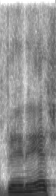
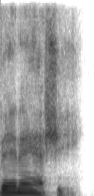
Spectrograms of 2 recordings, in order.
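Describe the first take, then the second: First: The name ends without an extra final syllable. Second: The name ends with an extra final syllable. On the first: "I've heard your name two different ways" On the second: "You guys say it with, you know, extra syllable"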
